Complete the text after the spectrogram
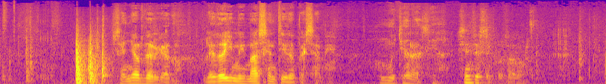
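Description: A middle-aged man answers in a low voice nearby.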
